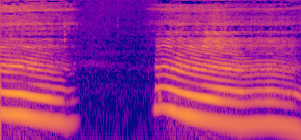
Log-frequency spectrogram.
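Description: A voiced yawn, done as part of a vocal warm-up, sweeps downward in pitch, breaks off briefly, then resumes as a second long, sliding yawning groan, fairly loud with no other sounds around it.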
